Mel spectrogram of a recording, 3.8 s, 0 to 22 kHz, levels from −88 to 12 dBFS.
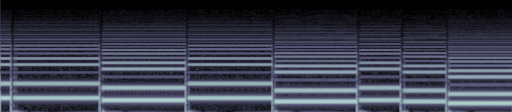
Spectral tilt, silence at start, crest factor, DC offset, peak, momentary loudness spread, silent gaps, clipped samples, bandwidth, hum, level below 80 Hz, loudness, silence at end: -5 dB/octave; 0 s; 8 dB; under 0.1%; -6 dBFS; 4 LU; none; under 0.1%; 8.6 kHz; none; -46 dBFS; -14 LUFS; 0 s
